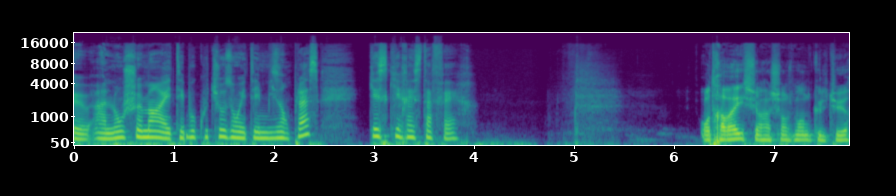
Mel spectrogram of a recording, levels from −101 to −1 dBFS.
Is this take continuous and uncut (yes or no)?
no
